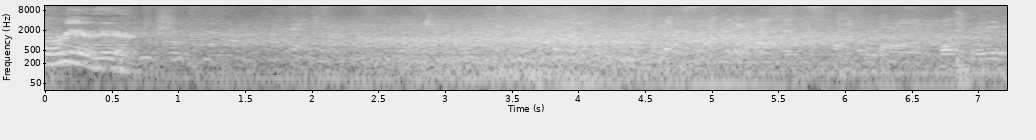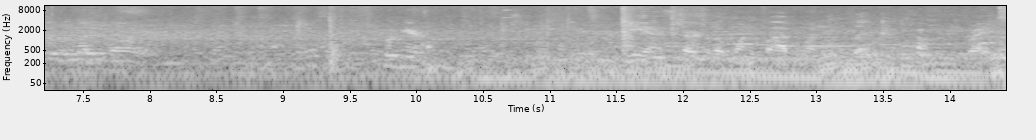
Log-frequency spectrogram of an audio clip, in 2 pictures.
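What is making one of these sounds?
A string band plays guitars, banjo and fiddle together outdoors.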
